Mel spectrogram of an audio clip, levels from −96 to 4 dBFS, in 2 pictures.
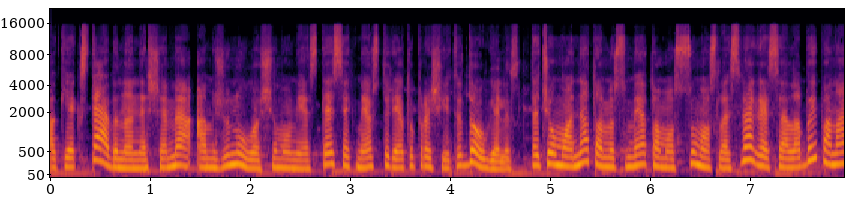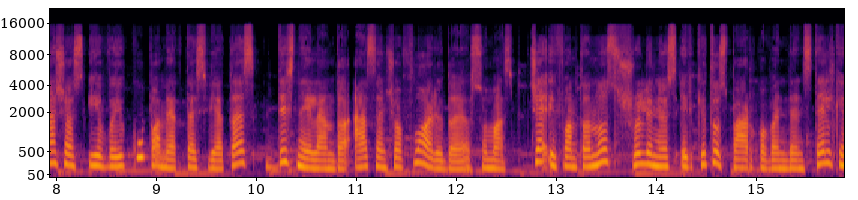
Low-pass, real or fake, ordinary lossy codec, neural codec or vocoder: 14.4 kHz; real; Opus, 16 kbps; none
